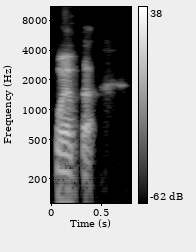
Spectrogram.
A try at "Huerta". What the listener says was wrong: So in Spanish, like the H is silent, so it's more like Huerta.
